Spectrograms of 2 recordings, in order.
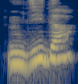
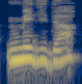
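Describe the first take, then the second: First: No vowel is heard between m and d. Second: A short vowel is heard between m and d. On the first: The speaker calls it wrong. "le sheva indique une absence de voyelle" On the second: The speaker calls it right. "on préfère medida par confort auditif"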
